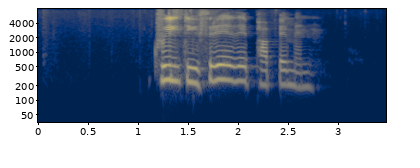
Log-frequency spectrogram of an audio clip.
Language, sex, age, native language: Icelandic, female, 9, Icelandic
